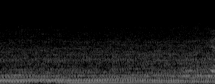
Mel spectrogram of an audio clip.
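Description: Small motor vehicle's engine running steadily as it drives along a paved street, a steady low hum.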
